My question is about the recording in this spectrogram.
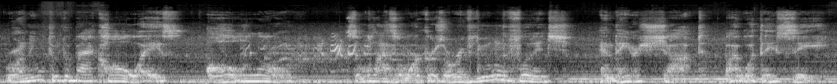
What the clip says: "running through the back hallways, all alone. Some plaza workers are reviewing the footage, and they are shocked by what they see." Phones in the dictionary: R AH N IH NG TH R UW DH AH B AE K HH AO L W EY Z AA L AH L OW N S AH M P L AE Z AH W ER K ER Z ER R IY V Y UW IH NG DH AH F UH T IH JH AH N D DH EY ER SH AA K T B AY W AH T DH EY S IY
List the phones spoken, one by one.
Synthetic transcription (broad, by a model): R AH N IH NG TH R UW DH AH B AE K HH AO L W EY Z AA L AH L OW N S AH M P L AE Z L W ER K ER Z ER R IY V Y UW IH NG DH AH F UH T IH JH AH N DH EY ER SH AA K T B AY W AH T DH EY S IY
